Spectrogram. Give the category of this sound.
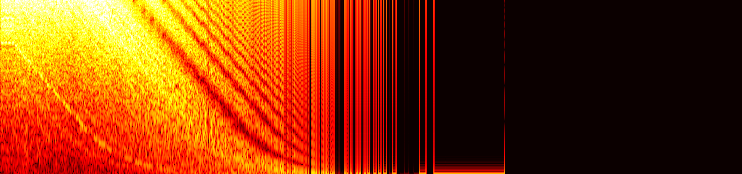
Sound effects > Electronic / Design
